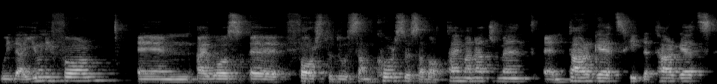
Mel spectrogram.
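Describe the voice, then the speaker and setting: Fairly high-pitched male voice with an Italian accent, moderate pace, ordinary pitch variation and audible room echo. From Italy (Sardinia). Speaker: personal trainer. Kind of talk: podcast interview. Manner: halting.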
